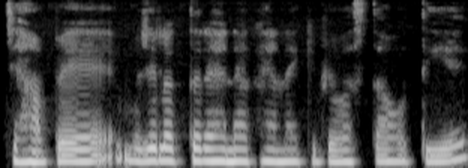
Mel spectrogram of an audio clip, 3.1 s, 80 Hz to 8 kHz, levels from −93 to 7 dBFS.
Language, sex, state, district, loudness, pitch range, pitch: Hindi, female, Uttarakhand, Uttarkashi, -18 LUFS, 205-215 Hz, 210 Hz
